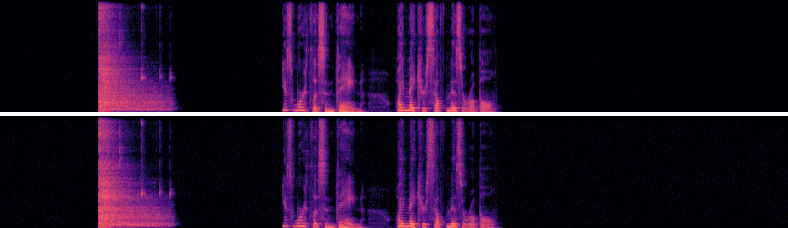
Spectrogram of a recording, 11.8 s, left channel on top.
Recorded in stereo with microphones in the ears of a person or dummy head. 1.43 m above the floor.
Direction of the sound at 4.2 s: 20° left (ahead or behind).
